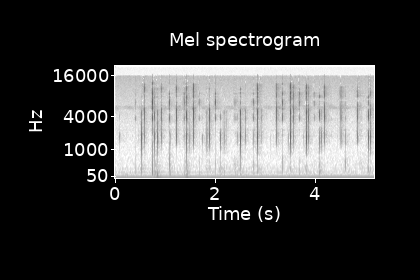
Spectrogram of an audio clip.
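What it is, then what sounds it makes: Plastic powder compact. Fingernails rapidly tap and scratch the lid of a round, white, palm-sized hollow plastic makeup powder compact. About thirty sharp, dry, bright clicks land in an irregular quick rhythm, each dying away almost instantly, with faint scratchy crunching between them over a quiet low hum.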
